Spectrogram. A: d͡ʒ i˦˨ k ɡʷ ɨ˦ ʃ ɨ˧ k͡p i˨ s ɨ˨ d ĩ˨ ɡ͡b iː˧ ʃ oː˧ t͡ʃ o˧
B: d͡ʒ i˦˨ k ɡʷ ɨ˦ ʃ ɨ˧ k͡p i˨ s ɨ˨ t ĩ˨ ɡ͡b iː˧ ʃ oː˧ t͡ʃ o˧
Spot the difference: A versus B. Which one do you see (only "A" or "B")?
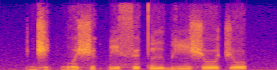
B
